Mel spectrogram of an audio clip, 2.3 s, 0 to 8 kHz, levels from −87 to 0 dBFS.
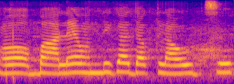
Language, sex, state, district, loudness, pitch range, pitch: Telugu, female, Telangana, Nalgonda, -13 LUFS, 275-300 Hz, 285 Hz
